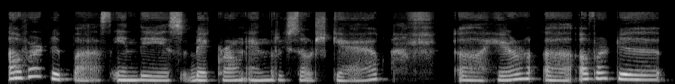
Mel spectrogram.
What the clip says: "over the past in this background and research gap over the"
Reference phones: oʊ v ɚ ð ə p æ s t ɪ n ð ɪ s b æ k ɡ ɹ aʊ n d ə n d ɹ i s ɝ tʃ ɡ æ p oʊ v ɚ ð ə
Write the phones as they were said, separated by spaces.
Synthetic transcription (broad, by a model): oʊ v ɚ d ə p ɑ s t ɪ n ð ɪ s b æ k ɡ ɹ aʊ n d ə n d ɹ i s ɝ tʃ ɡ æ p oʊ v ɚ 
